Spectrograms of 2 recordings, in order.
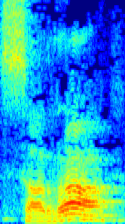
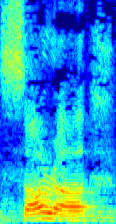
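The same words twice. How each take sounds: First: The stress is on the last syllable. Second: The stress is on the first syllable. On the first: "with a strong trend to milara. Things go at the end" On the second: "not David and Sarah"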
